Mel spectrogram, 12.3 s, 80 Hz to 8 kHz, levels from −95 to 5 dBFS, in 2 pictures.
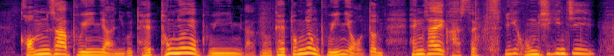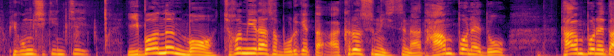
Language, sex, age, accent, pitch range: Korean, male, 40-59, native, 145-210 Hz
